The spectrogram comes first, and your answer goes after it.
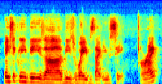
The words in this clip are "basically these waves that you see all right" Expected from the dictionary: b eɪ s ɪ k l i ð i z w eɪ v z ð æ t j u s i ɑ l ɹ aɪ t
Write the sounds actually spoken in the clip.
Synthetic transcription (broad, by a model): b eɪ s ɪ k l i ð i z w eɪ v z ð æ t j u s i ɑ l ɹ aɪ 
